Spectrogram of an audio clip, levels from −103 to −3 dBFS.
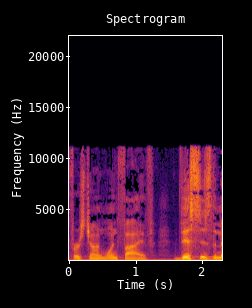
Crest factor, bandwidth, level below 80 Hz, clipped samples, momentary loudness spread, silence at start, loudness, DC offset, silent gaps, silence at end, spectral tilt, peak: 18 dB; 11.5 kHz; -46 dBFS; under 0.1%; 20 LU; 0 s; -23 LUFS; under 0.1%; none; 0 s; -4 dB/octave; -6 dBFS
